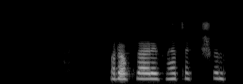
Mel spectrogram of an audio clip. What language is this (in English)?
Pashto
